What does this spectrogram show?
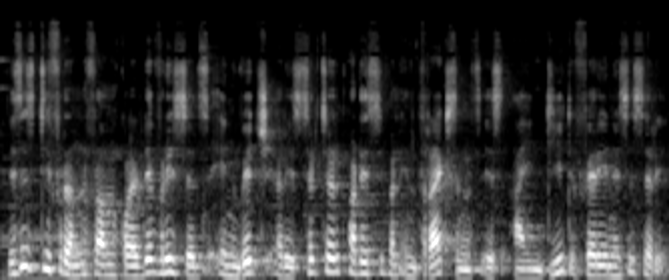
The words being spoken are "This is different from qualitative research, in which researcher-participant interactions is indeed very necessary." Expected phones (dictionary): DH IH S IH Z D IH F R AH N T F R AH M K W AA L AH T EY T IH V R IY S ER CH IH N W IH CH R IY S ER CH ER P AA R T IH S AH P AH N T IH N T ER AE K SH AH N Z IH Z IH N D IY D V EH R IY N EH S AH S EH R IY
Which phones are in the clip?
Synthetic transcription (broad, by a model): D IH S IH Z D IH F R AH N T F R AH M K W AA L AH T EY T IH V R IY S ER S IH N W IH CH R IY S ER CH ER P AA R T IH S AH P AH N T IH N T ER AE K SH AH N S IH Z IH N D IY D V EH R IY N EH S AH S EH R IY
